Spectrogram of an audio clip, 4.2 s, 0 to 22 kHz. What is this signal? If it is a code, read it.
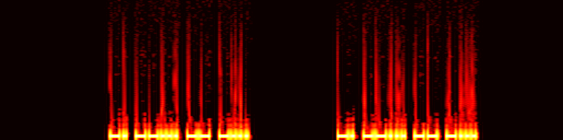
Morse code, heard as a keyed tone, about 50 wpm, 700 Hz. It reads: N7MB N7MB
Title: Easy Call Signs Repeated 2x - 50wpm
